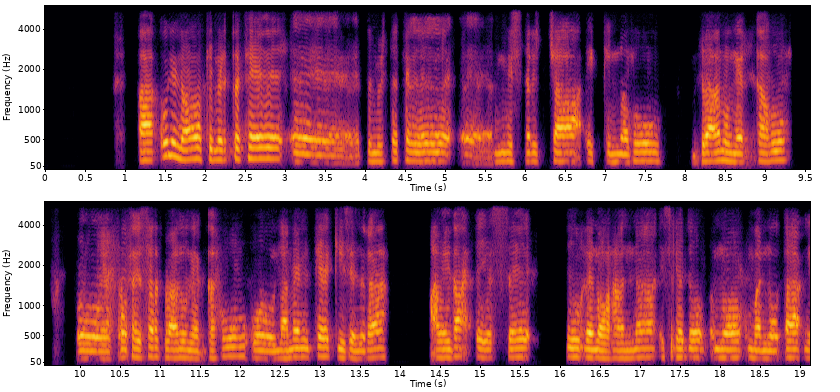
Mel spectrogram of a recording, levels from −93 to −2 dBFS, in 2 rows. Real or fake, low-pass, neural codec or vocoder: fake; 5.4 kHz; codec, 16 kHz, 1 kbps, FreqCodec, smaller model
